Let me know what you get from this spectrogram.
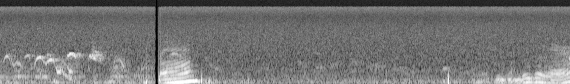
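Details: Collie puppies three weeks old, from Cassie and Red's litter, in a living room: several short whimpers, then a loud sliding whine after a sharp knock, quiet, then more wavering squeals near the end; faint speech.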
